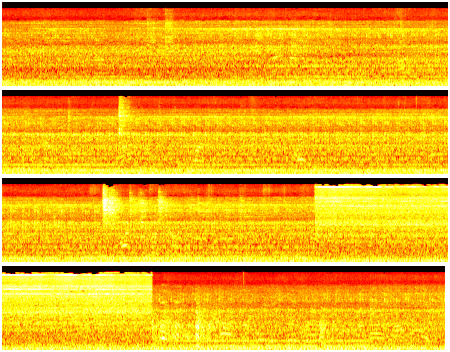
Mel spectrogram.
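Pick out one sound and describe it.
A heavy crane engine rumbles steadily nearby.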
